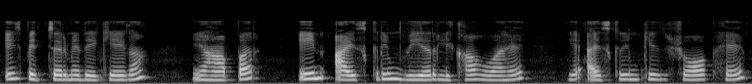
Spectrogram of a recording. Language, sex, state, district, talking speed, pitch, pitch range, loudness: Hindi, female, Rajasthan, Jaipur, 135 wpm, 225 Hz, 210-250 Hz, -20 LUFS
